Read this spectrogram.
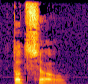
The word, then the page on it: tot zo: Dutch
